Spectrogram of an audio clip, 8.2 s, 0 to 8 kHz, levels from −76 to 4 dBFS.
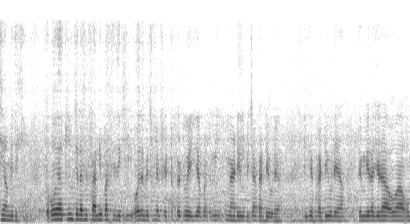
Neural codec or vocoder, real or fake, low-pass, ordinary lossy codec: codec, 24 kHz, 1.2 kbps, DualCodec; fake; 7.2 kHz; none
